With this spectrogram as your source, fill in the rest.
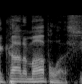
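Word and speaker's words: Economopoulos: How do you say that name? – Costaki Econompolous. – You did good.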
